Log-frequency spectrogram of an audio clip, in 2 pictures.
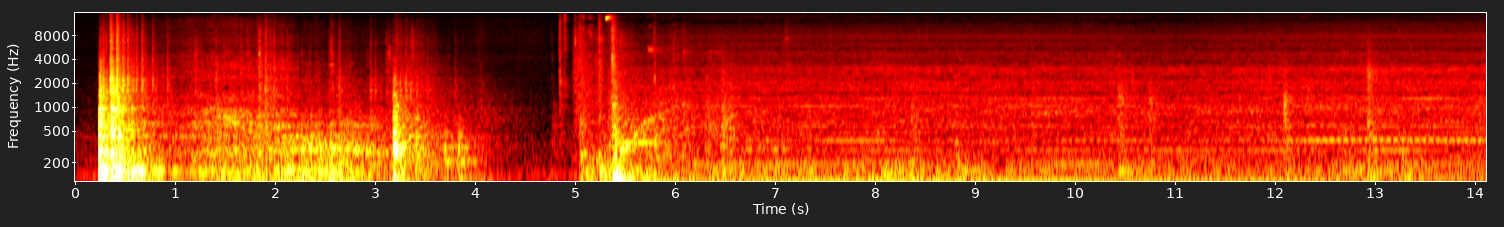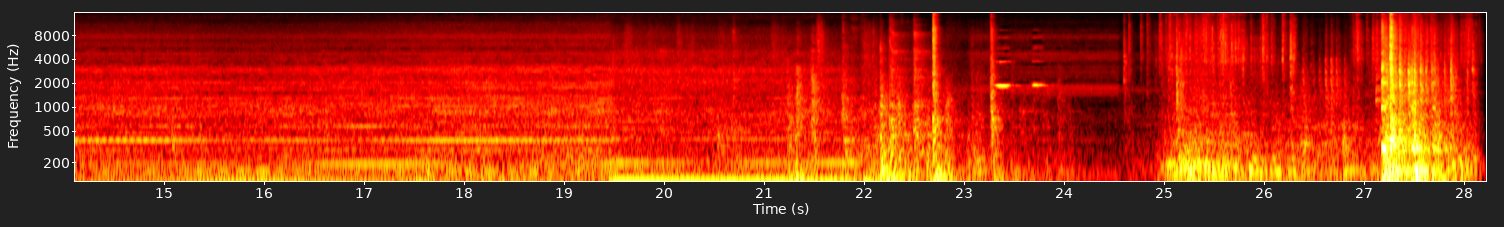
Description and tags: Elevator OldApartmentBuilding
This is an old elevator in an old apartment building, with sliding cage doors.
apartment-building, elevator, rattle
